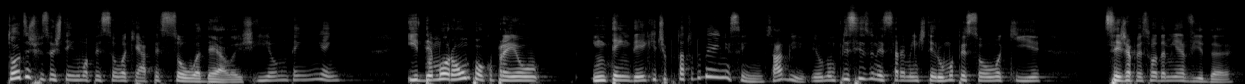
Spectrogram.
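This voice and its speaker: A man co-hosting a podcast, talking in a thoughtful, relaxed and drawn-out way. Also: high-pitched. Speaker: podcast co-host. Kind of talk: casual podcast chat.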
